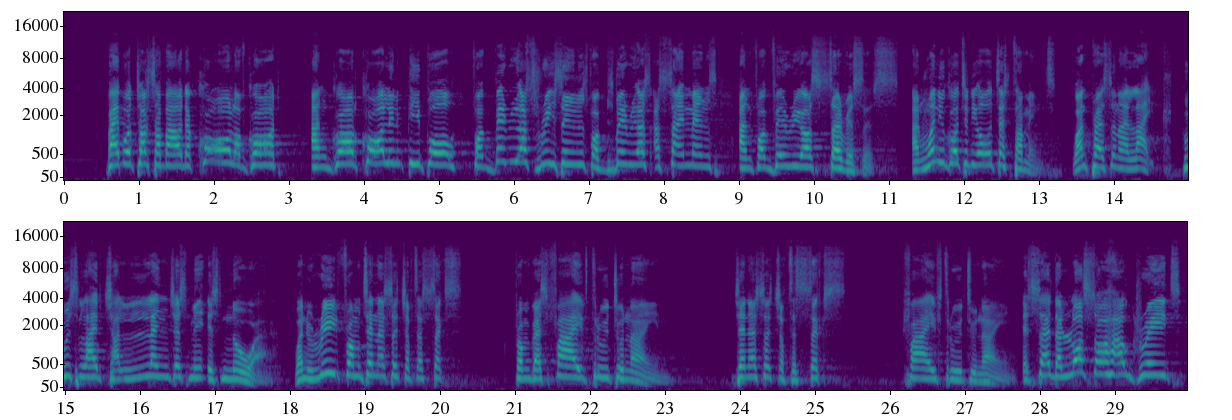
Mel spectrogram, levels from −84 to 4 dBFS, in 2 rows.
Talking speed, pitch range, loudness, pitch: 130 wpm, 195-270 Hz, -38 LUFS, 230 Hz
